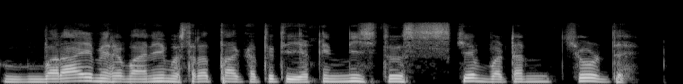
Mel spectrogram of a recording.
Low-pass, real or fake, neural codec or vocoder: 7.2 kHz; real; none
